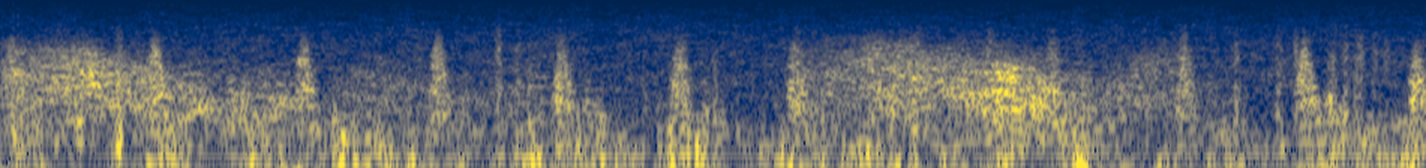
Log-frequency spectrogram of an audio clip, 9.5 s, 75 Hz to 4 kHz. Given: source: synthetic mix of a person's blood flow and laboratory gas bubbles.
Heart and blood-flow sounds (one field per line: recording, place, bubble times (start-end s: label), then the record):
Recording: Doppler ultrasound of blood flow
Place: subclavian vein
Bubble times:
0.00-0.66 s: bubbles
From the record:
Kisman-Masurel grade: 221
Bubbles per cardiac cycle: several, 3 to 8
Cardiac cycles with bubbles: 10 to 50%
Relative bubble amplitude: barely perceptible (0.100 to 0.250)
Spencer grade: 2 (many but less than half of the cardiac periods contain bubble signals, singularly or in groups)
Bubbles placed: anywhere in the cardiac cycle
